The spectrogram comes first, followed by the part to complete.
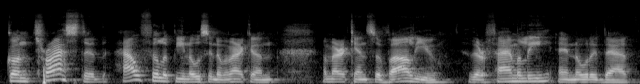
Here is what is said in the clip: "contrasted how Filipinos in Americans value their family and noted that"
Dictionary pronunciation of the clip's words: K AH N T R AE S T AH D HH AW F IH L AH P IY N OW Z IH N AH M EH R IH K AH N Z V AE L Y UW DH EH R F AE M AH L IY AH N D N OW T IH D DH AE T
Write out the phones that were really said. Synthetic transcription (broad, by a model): K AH N T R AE S T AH D HH AW F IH L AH P IY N OW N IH N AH M EH R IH K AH N S V AE L Y UW DH EH R F AE M AH L IY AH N N OW T IH D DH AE T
